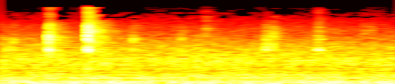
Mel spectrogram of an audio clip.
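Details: Two quick sharp clicks over room noise: the spring-loaded lancing pen of an Arkray blood glucose meter being cocked and fired.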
